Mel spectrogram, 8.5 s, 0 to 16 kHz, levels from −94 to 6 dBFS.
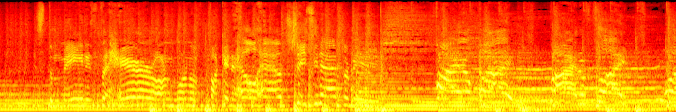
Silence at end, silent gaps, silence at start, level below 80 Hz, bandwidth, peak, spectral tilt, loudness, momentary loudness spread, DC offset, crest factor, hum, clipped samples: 0 s; none; 0 s; -22 dBFS; 15.5 kHz; 0 dBFS; -5 dB/octave; -12 LUFS; 4 LU; under 0.1%; 12 dB; none; under 0.1%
